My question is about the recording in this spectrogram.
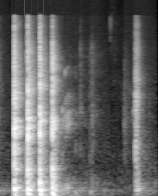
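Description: Trading cards and packs being handled on a tabletop: four quick, light knocks within the first second, then quiet.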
